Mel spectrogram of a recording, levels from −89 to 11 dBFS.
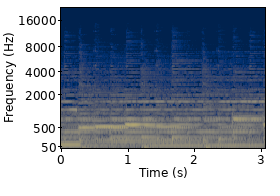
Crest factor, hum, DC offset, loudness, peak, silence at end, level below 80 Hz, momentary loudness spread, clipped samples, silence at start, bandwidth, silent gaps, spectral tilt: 14 dB; none; under 0.1%; -27 LUFS; -12 dBFS; 0 s; -40 dBFS; 8 LU; under 0.1%; 0 s; 11.5 kHz; none; -8.5 dB/octave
